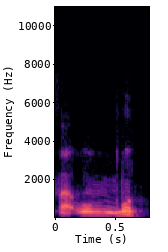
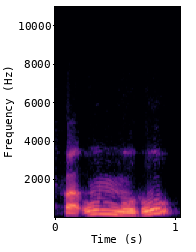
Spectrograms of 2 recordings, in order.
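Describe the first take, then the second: First: The phrase ends on a bare h sound. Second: The final hu vowel is held for two beats. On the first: The reader stops after this word. "kalau berhenti" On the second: The reader continues into the next word. "kalau disambung hu-nya dua harokat"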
